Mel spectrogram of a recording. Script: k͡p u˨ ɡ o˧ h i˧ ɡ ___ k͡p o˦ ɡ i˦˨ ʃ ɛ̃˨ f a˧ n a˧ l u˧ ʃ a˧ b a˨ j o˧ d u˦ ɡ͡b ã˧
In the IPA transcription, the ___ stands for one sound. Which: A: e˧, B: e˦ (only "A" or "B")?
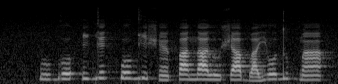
B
